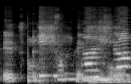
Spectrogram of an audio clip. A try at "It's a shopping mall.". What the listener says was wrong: You don't need to go shopping with two P's. Just one is fine. Shopping mall.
